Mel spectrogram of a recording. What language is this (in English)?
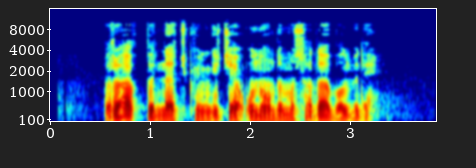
Uyghur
